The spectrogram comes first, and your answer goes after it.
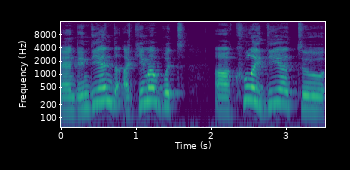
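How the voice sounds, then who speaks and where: Faint music plays in the background as a man with a non-native accent speaks at a fairly slow pace with ordinary pitch variation. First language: not English. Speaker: gaming YouTuber and machinima filmmaker; gaming YouTuber. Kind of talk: behind-the-scenes Q&A talk. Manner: halting with frequent fillers. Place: home room. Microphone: handheld.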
